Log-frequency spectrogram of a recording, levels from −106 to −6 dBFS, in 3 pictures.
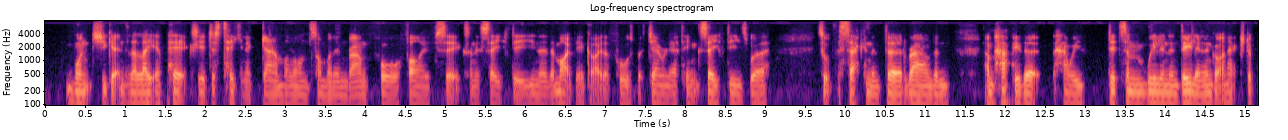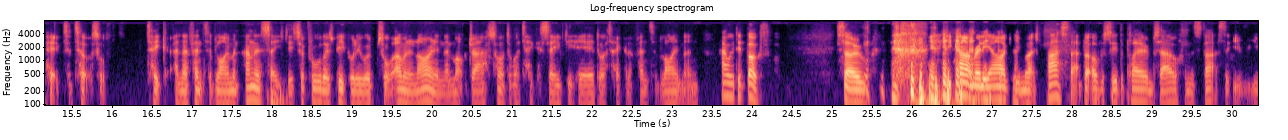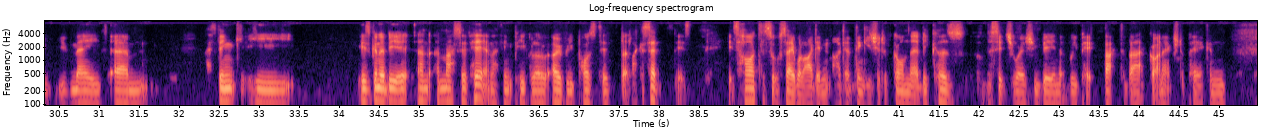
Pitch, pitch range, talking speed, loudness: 100 Hz, 90-110 Hz, 240 wpm, -26 LUFS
